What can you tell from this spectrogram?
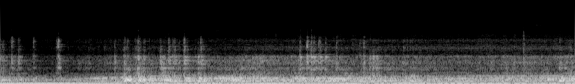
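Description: Garbage truck running, its engine droning steadily, with a few light rattles and clicks.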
